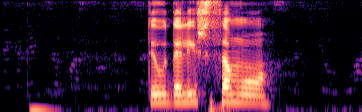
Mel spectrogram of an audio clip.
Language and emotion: Russian, neutral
